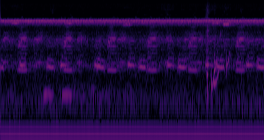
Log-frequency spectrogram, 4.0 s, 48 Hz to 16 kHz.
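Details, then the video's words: Nighttime chorus of green tree frogs, Hyla cinerea, at a refuge headquarters pond on June 2, 2021, about 9:10 pm. Short, bright quonking notes overlap in uneven succession, with a sharp falling squeak midway and a constant shrill insect hum behind. "Green Tree Frog Chorus"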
